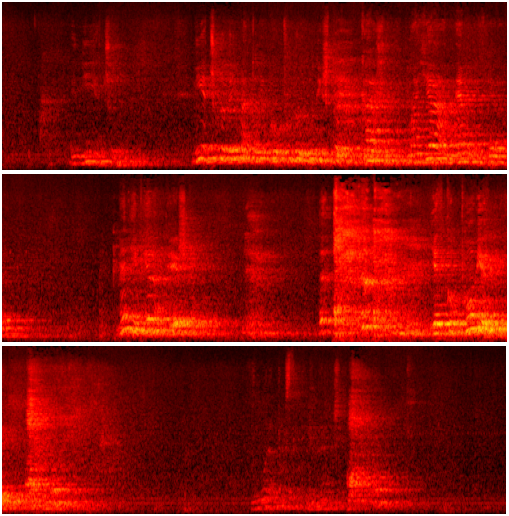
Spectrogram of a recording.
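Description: An elderly man preaches with feeling into a microphone, his voice echoing in a large hall.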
